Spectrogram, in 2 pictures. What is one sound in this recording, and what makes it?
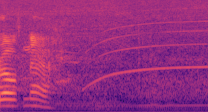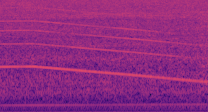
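A siren wails, rising and then slowly falling.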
